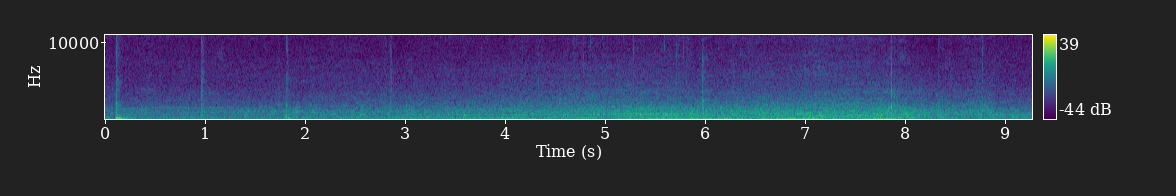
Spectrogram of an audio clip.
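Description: High heels click on pavement.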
